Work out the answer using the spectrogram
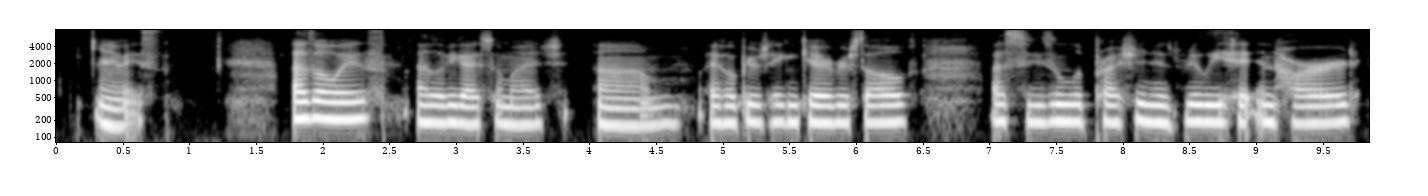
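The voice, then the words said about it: Strained, fading voice. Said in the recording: “I think I'm losing my voice ... I'm losing my voice.”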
